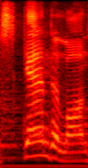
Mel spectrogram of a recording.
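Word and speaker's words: skandalon: Now immediately, we kind of recognize that word scandalon sounds like the word scandal.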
